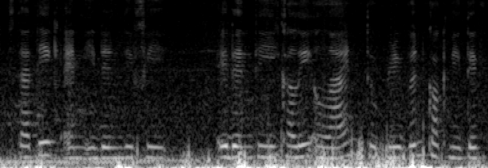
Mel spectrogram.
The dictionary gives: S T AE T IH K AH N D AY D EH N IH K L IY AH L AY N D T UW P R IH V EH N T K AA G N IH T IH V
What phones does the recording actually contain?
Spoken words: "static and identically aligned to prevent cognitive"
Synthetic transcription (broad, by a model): S T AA T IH K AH N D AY D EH N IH K L IY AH L AY N T UW B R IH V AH N K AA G N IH T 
